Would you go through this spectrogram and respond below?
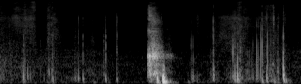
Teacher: lifting the back of the tongue to touch the soft palate, that is a velum, completely obstructing the airstream and then quickly releasing the tongue to allow a burst of air to escape.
